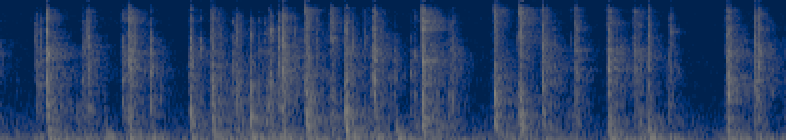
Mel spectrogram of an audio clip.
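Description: Fingertips type on a black plastic ergonomic split keyboard with a hollow housing, resting on a cloth tablecloth. A quick, uneven run of soft, hollow key clicks with a bright tick on top and a low thud beneath, each click dying away almost at once.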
